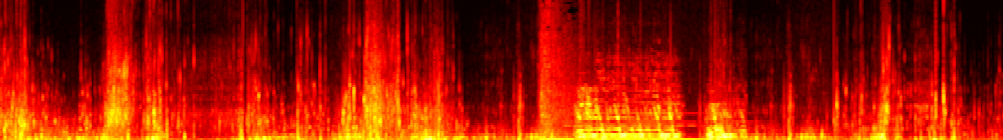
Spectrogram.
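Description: Water splashing and churning around a body-mounted camera as a swimmer frantically backpedals away from a great white shark. About five and a half seconds in, a man screams, a high held cry lasting nearly two seconds with a break near its end.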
